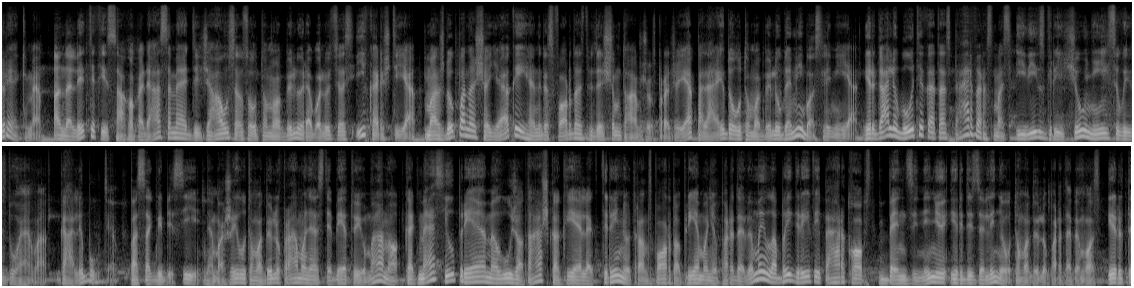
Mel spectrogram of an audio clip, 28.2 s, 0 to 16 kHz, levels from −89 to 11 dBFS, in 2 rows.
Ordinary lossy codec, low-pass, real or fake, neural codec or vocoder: AAC, 96 kbps; 14.4 kHz; fake; autoencoder, 48 kHz, 32 numbers a frame, DAC-VAE, trained on Japanese speech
